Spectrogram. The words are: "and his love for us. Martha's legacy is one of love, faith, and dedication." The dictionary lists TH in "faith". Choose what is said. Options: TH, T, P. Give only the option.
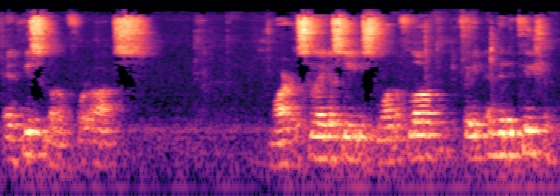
T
